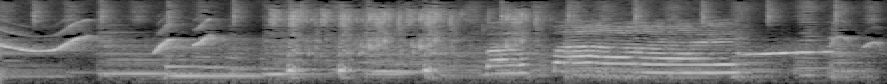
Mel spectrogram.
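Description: Cartoon soundtrack heard through a TV speaker: whistle-like notes sliding up and down over short plucked notes, with a splashing water sound effect in the middle, then a long falling tone.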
